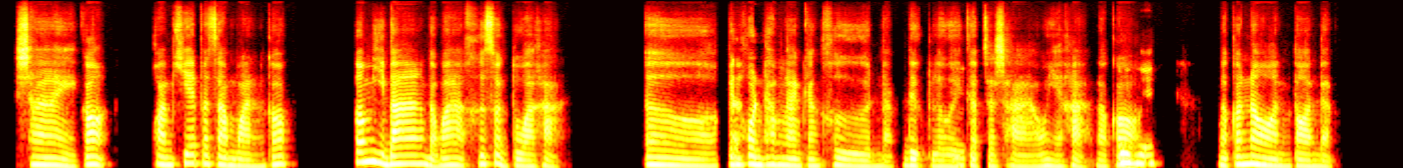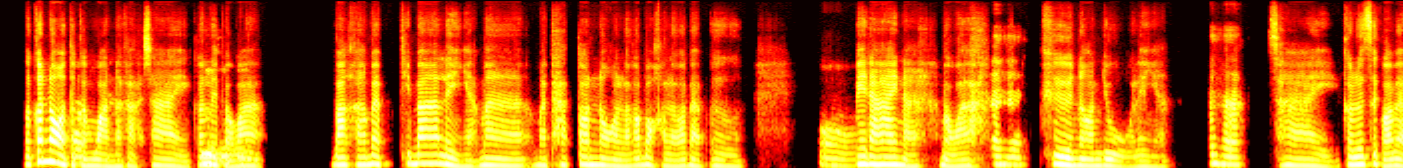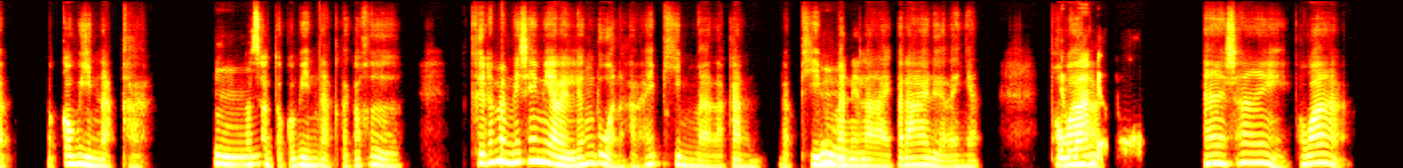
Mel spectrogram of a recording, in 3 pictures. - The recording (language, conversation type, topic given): Thai, unstructured, คุณมีวิธีจัดการกับความเครียดในชีวิตประจำวันอย่างไร?
- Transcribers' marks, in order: laughing while speaking: "ว่า"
